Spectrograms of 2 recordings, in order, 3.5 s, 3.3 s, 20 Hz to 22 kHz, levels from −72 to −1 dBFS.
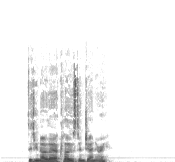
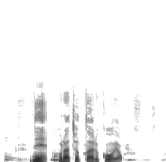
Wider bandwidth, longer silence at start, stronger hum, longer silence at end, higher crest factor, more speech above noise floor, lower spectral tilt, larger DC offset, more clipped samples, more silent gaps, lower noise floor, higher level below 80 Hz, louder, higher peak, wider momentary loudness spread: first, 16 kHz vs 11 kHz; first, 0.55 s vs 0.1 s; neither; first, 1.35 s vs 0.7 s; about the same, 18 dB vs 20 dB; about the same, 42 dB vs 41 dB; about the same, -4.5 dB/octave vs -5.5 dB/octave; neither; neither; neither; first, -66 dBFS vs -60 dBFS; first, -60 dBFS vs -70 dBFS; second, -24 LUFS vs -21 LUFS; second, -8 dBFS vs -2 dBFS; second, 8 LU vs 11 LU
